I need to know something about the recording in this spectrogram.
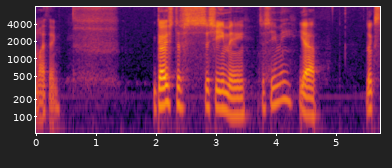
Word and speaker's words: Tsushima: You play as Jin Sakai, the last samurai on the island of Tsushima. Yeah, that's how you say it. Shush, like a shh.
